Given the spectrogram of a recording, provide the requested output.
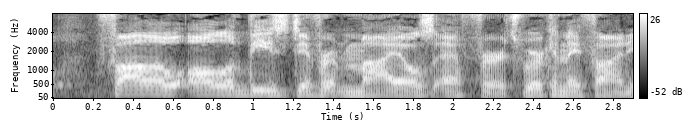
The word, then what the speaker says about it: Myles: can find me at Miles nigh and my name is m y l s n ye my first name is Miles like Miles Davis but spelled with a Y and my last name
